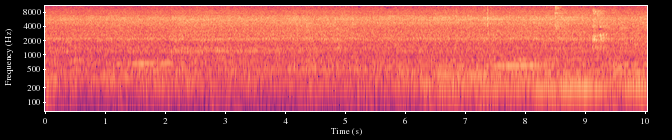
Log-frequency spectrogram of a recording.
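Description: Mumbai suburban electric local train running along the track, heard from aboard: a steady rumble with motor hum that shifts in pitch. It grows a little louder in the last few seconds.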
